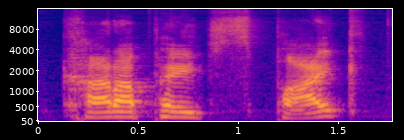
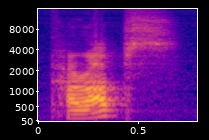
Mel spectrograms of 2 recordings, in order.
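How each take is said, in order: First: "Carapace spike?" read slowly with a questioning rise, the words in the wrong order; a gamer stumbling over a spell name before he has looked it up; unsure first try. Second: "Carapace?" clipped to two syllables, "kaps", with a rising tune; broken accent. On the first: First try, reading it slowly and unsure. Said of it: "I can't pronounce this". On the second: Streamer testing his broken accent, a questioning try. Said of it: "the accent is, um, broken enough". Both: Shown as a demonstration.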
